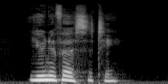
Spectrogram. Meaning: An institution of higher education that provides facilities for teaching, research, and the conferral of academic degrees across undergraduate, graduate, and often professional levels
- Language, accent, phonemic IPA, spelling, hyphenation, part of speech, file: English, UK, /junɪˈvɜːsəti/, university, u‧ni‧ver‧si‧ty, noun, En-uk-university.ogg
